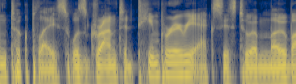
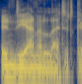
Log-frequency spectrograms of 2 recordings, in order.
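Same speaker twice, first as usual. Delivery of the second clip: fake Scottish-accented actor voice; 2 semitones lower than usual. Trading impressions while another person says they can't really do it, do a Sean Connery impression. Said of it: "If you talk like Sean Connery".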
